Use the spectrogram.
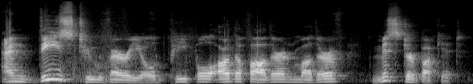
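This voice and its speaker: A man narrating a children's storybook aloud in a theatrical, emphatic way, with dramatic pauses and stretched words. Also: medium pitch, expressive, pushed and bright. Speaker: host of a read-aloud story series.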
